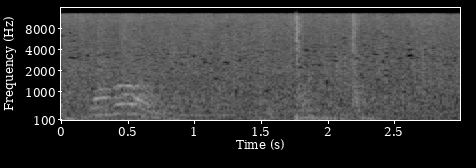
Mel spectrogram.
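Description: Steady rain of big drops drums on the corrugated iron roofs of huts and houses in Guarchia, a village in northern El Salvador, a dense, even hiss broken by two sharper, louder drops striking the metal.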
